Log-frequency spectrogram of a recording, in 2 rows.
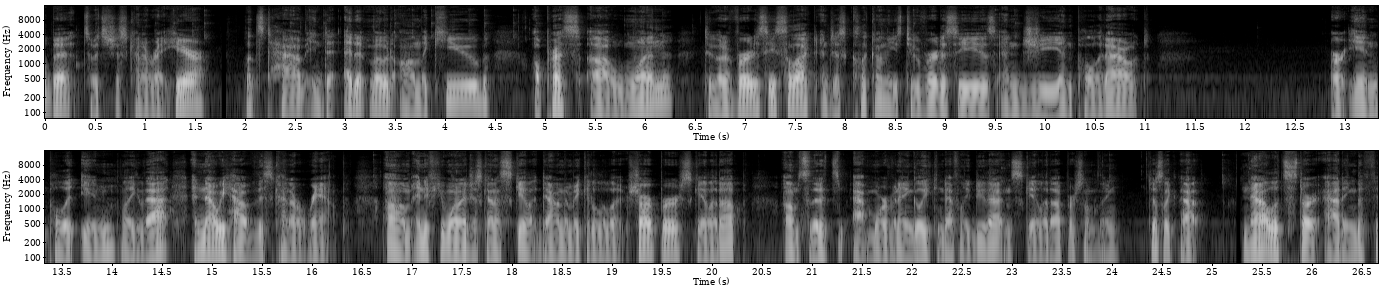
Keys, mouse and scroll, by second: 0.3 g, 0.9 middle click, 1.2 g, 1.7-2.2 scroll up 1, 2.2-2.6 shift+middle drag, 2.6-2.9 shift+scroll up 3, 2.9 Tab, 3.2-4.3 shift+middle drag, 4.3 scroll up 2, 4.5-5.7 middle drag, 5.7 1, 7.3 right click, 8.0 shift+right click, 8.2 middle click, 8.9 scroll up 1, 9.2 g, 14.6 scroll down 2, 14.8 Tab, 15.2-15.7 scroll down 1, 15.7 s, 16.3 scroll down 1, 16.4-17.1 middle drag, 17.1 s, 18.4 s, 20.2 s, 21.3-21.8 scroll up 2, 21.8 s, 22.2-22.5 scroll down 3, 22.5 g, 23.3 s, 23.8-24.9 middle drag, 24.9 g, 25.2-25.9 shift+middle drag, 25.9-26.5 scroll down 1, 26.5 scroll down 1.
